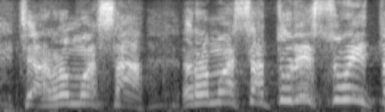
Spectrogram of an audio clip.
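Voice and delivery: high, loud grabbing plea; snatch at the paper, shrill with panic; frantic demand. Acted. Paolo shouting at the man to hand the paper back.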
